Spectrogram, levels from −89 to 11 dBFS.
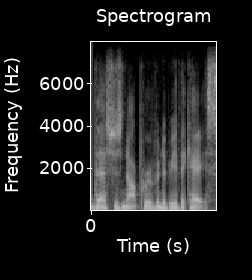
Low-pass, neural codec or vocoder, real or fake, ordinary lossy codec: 7.2 kHz; none; real; Opus, 24 kbps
